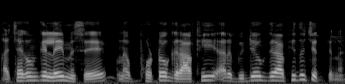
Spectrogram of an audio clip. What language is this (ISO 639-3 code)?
sat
